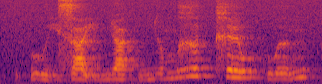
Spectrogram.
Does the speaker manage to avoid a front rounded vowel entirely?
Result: yes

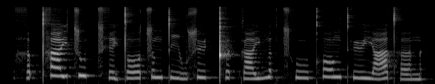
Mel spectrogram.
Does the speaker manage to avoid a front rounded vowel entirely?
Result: no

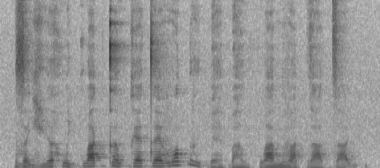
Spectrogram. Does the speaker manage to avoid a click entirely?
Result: yes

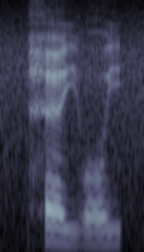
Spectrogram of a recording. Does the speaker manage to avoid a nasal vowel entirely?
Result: yes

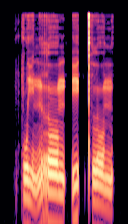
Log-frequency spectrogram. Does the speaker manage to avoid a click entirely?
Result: yes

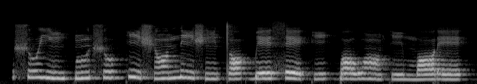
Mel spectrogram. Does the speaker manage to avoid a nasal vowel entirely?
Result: no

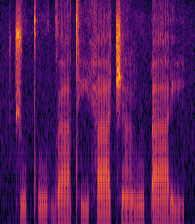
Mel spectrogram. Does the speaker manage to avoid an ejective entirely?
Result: no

